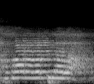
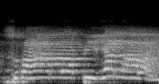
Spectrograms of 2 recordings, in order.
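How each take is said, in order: First: It is said as 'rabbil' without a 'ya' sound. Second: It is said as 'rabbiyal' with a 'ya' sound. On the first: The speaker calls it wrong. "ইয়ালটা বলে না অনেকেই" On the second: The speaker calls it right. "শুদ্ধভাবে বলতে হবে"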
